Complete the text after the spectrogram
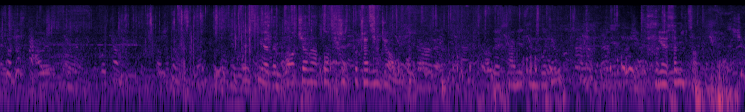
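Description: Many pigeons coo in crates close by.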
